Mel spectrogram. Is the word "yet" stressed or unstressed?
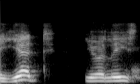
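stressed. The word "yet" carries strong emphasis. The speaker calls it wrong. "I wouldn't emphasize the word yet because you say yet your least"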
